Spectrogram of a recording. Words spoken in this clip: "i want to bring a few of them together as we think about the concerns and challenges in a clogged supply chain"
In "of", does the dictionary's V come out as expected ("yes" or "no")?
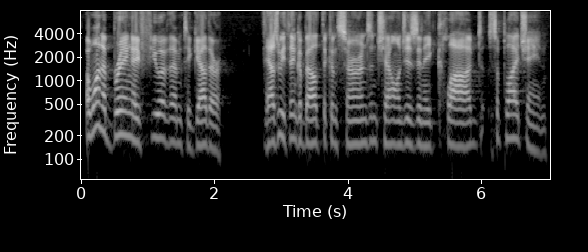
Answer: yes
